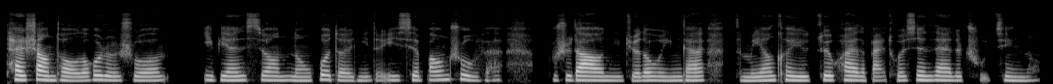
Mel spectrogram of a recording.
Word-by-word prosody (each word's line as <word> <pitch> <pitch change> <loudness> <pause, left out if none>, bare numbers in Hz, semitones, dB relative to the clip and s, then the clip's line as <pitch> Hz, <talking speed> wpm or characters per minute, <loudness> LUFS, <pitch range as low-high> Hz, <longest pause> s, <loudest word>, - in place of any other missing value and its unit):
太 215 -2 +6
上 205 -2 +5
头 185 -3 +1
了， 180 +1 +1
或 215 0 +3
者 190 -1 +1
说 185 0 -2 0.4
一 205 -1 -4
边 195 0 +1
希 195 +1 -7
望 195 -1 0
能 180 0 -2
获 220 +1 +1
得 185 -3 -2
你 180 0 -6
的 185 +1 -10
一 195 0 -4
些 195 +1 -2
帮 205 +2 0
助 210 -5 -1
吧。 195 +2 -12 0.5
不 200 - -10
知 200 +1 -2
道 190 -2 +6
你 180 -1 -3
觉 180 -1 -3
得 185 +1 +1
我 185 - -1
应 180 0 -2
该 185 +1 +1 0.3
怎 180 - -9
么 175 0 0
样 190 +2 +2
可 200 -1 -1
以 185 -1 +2
最 205 -1 +2
快 200 -1 +2
地 185 - -1
摆 185 0 -4
脱 190 0 -5
现 195 0 +1
在 195 -1 +2
的 185 0 -3
处 - - -13
境 185 -3 -3
呢？ 180 +2 -10
190 Hz, 260 characters per minute, -21 LUFS, 185-200 Hz, 0.5 s, 太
